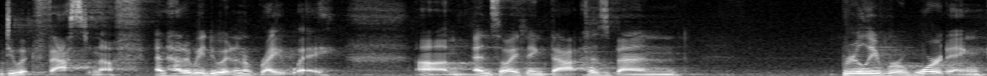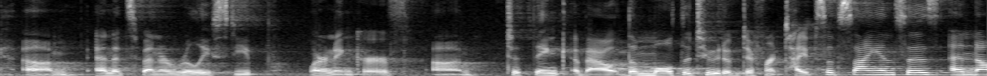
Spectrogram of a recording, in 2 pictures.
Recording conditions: busy venue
